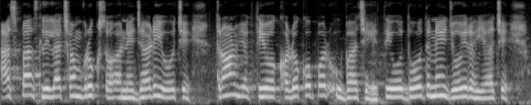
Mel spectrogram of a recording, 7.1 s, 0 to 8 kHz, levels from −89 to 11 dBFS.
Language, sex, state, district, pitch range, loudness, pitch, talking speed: Gujarati, female, Gujarat, Valsad, 220-265 Hz, -12 LUFS, 240 Hz, 150 wpm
